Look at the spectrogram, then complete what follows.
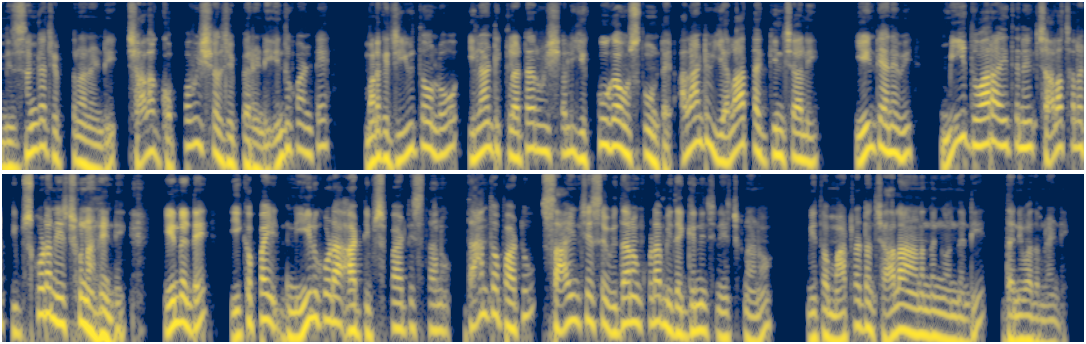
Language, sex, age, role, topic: Telugu, male, 30-34, host, క్లటర్ తగ్గించుకోవడానికి మీకు ఉపయోగపడే ఉత్తమ చిట్కాలు ఏమిటి?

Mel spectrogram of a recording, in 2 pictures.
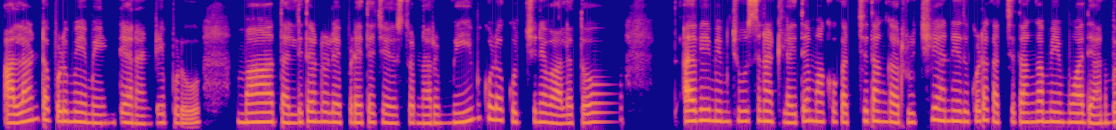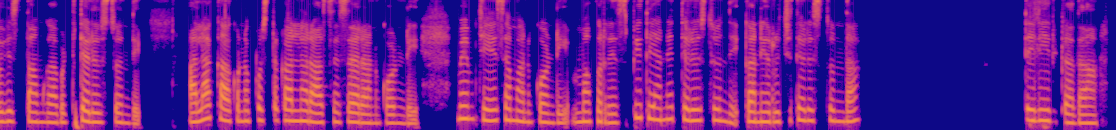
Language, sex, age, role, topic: Telugu, female, 25-29, guest, పాత కుటుంబ వంటకాల రెసిపీలను మీరు ఎలా సంరక్షించి నిల్వ చేస్తారు?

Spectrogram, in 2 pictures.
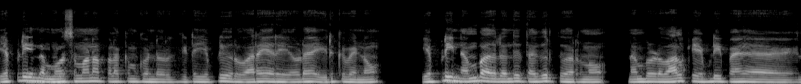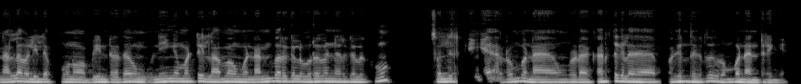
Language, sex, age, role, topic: Tamil, male, 25-29, host, மோசமான பழக்கங்கள் உள்ள ஒருவருடன் நீங்கள் எப்படிச் சரியான வரம்புகளை அமைப்பீர்கள்?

